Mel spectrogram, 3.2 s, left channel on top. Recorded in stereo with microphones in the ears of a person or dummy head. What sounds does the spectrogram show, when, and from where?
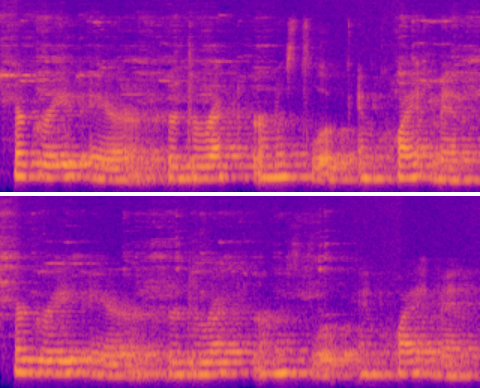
0.1 s a woman speaking: 35° left (ahead or behind), 4 m; by 3.1 s 80° left, 3 m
